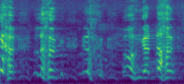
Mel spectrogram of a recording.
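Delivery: chuckling through the words; laughing. Real, not acted. Preacher teasing the lovers who stay home, laughing. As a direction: laugh while teasing them.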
